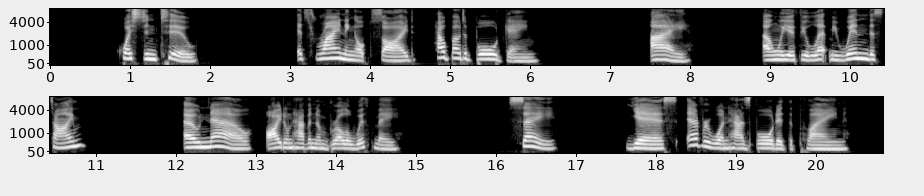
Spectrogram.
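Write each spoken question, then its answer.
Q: It's raining outside. How about a board game?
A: A: Only if you let me win this time.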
